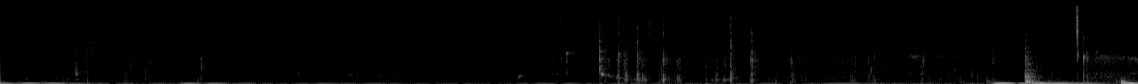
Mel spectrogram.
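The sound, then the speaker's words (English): Someone sips a drink of water: soft slurping and swallowing with a few clicky mouth noises and faint crinkling, quiet at first and busier toward the end, with no talking. “And so, before we start on time, I am going to take a sip of water, because we're coming up on almost 2 hours, and my throat is parched.”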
